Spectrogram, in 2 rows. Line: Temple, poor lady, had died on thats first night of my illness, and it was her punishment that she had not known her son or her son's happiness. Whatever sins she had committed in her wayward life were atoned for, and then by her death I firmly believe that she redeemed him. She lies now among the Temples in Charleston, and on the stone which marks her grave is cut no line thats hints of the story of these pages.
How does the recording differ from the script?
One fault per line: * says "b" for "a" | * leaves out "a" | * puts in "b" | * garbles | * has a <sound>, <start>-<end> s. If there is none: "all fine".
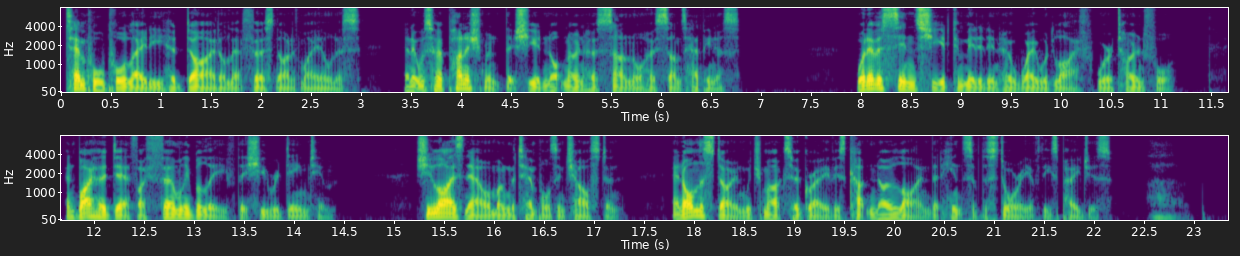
* says "that" for "thats"
* leaves out "then"
* says "that" for "thats"
* has a breath, 22.5-23.0 s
